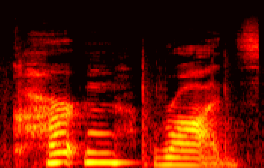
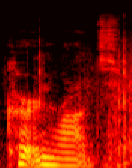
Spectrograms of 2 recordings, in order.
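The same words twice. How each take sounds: First: "curtain rods" stretched out slowly, word by word; slow emphatic reveal. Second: "Curtain rods" low and soft, quicker; quiet echo. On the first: Deliberate reveal, then repeated. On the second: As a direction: drop your voice to repeat "Curtain rods" softly. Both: Real, not acted.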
